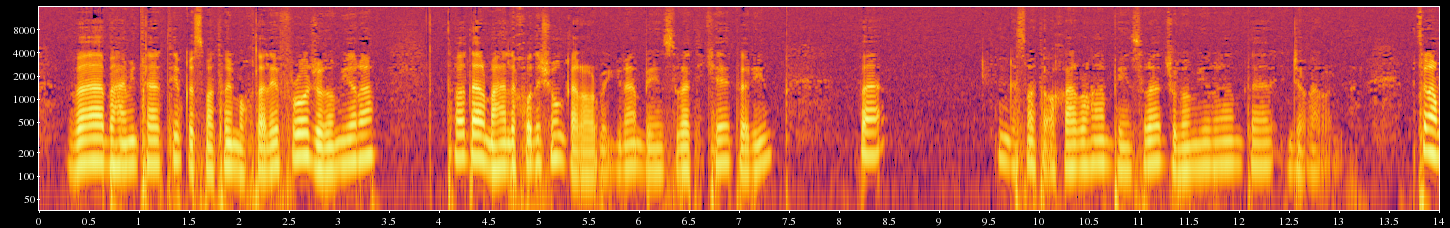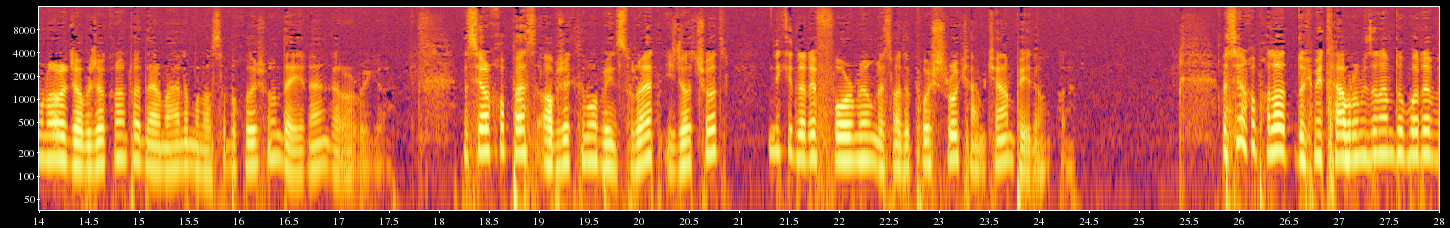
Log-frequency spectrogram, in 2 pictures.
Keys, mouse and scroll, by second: 1.4 middle click, 2.2 right click, 2.6 shift+middle click, 3.3 shift+right click, 4.9 shift+middle click, 5.6-7.5 drag, 7.5 middle click, 8.4 right click, 10.5-12.9 drag, 12.9 right click, 13.8-14.1 drag, 14.3 right click, 15.1 click, 16.1 shift+middle click, 17.1 right click, 17.4 scroll down 1, 17.9 Tab, 18.3-20.2 middle drag, 20.2-20.5 scroll down 1, 20.6 shift+middle click, 21.5 a, 22.1-25.1 middle drag, 25.7 right click, 26.9 Tab, 27.4 middle click.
